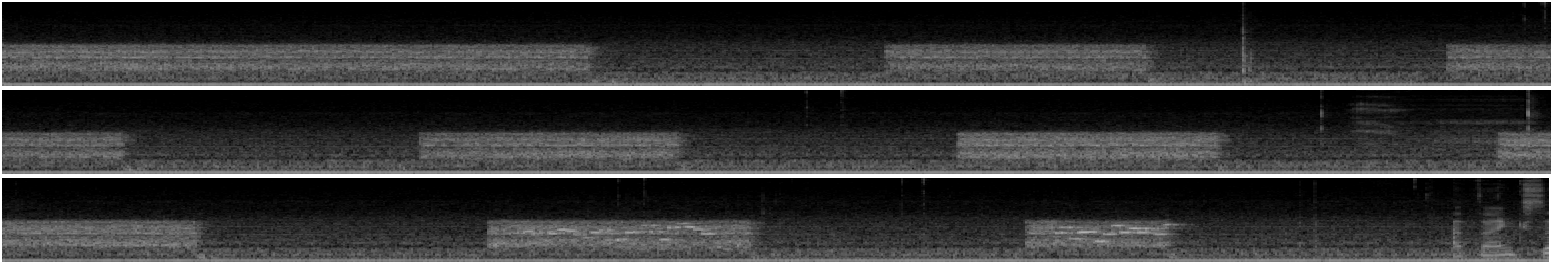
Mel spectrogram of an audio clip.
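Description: VARA HF modem sending repeated connect requests over an HF radio: a long burst of data tones, then seven shorter bursts of about a second each, every two and a half to three seconds. The calling station is not yet getting an answer.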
